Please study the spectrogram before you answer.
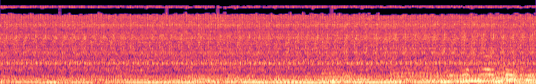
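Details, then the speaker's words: Toyota Vios after its thick oil sludge was cleaned out, first start, still warming up with the aircon off: steady, even low idle with no knocking or ticking. The earlier typewriter-like ticking is gone and the oil indicator went out. Normal, calm idle. "Ano? Tahimik na. Wala na yung typewriter. Kalmado na. Kalmado na yung andar."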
